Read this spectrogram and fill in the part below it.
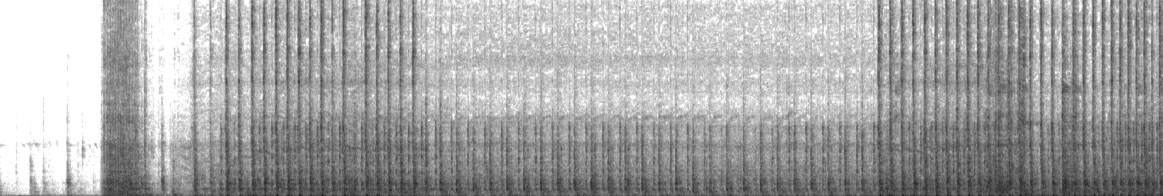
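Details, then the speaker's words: Lawn-Boy "bricktop" mower, drill-spun: steady chuffing about four times a second, never firing or picking up speed; owner suspects a plugged carburetor. "Carburetor's plugged up. Yeah, I think we got carburetor troubles."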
